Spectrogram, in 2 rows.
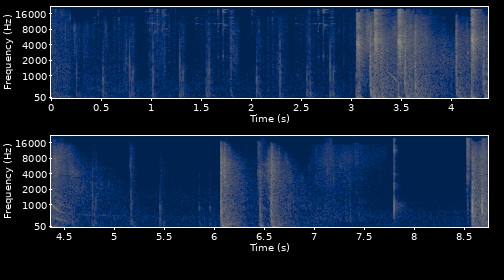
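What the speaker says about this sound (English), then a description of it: "there's 2 teams shooting at me" Bursts of gunfire in the PUBG video game on Xbox One X as two enemy teams open up, with sharp loud volleys starting partway through, clustered shots and scattered single cracks between, plus lighter footstep-like ticks early on.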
